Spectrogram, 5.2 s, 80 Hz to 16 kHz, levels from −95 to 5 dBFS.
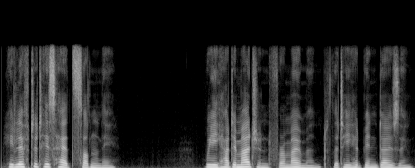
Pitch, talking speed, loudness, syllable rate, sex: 190 Hz, 185 wpm, -18 LUFS, 6.1 syllables/s, female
